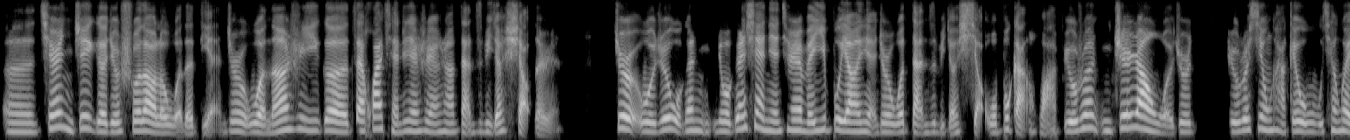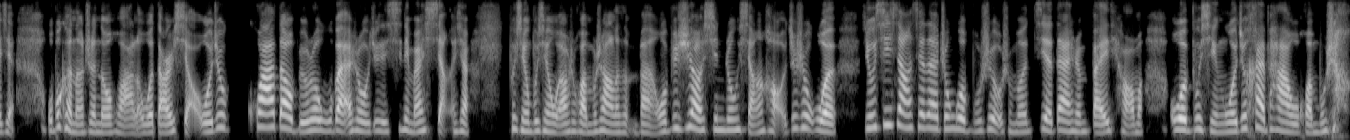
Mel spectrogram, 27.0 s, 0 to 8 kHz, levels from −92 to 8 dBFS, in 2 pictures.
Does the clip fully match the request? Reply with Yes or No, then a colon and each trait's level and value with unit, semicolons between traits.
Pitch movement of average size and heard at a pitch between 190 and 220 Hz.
Yes: average, 3.7 semitones; high, 205 Hz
